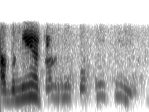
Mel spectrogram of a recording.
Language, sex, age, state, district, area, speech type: Assamese, female, 30-45, Assam, Charaideo, rural, conversation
